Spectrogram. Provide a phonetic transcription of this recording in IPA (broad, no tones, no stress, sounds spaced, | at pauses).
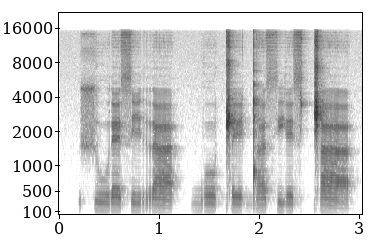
ʃ u ɾ ɛ s i r a | b o ǁ e ɡ͡ǃ a s j e s ǁ a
